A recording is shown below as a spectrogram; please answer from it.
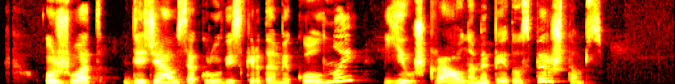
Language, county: Lithuanian, Marijampolė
